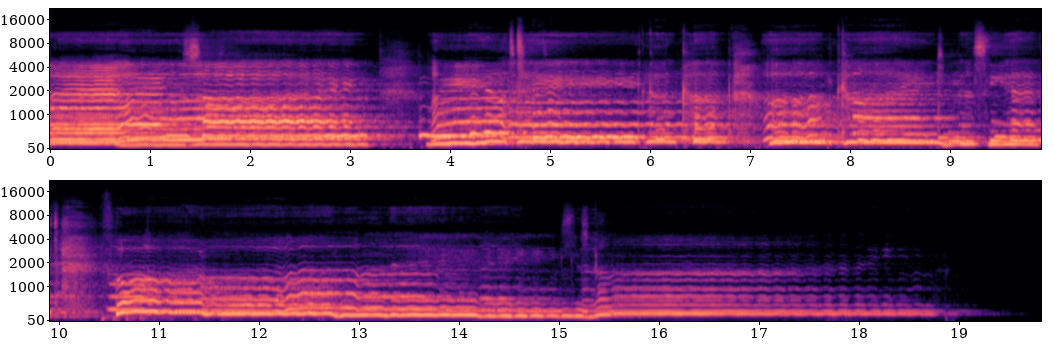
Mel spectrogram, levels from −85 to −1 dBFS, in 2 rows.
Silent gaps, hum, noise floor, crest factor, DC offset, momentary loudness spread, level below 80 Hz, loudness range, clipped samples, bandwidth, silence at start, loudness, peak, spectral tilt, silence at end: none; none; -73 dBFS; 18 dB; under 0.1%; 15 LU; -68 dBFS; 9 LU; under 0.1%; 12 kHz; 0 s; -19 LUFS; 0 dBFS; -6 dB/octave; 1.05 s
